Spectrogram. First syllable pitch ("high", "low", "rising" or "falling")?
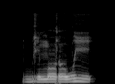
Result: low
